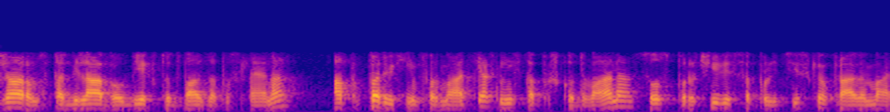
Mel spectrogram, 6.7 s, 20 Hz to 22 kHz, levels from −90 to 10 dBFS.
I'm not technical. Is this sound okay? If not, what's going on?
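No. From start to finish the speech has passed through the AMR narrowband mobile codec, the squeezed format used for older mobile phone calls. It keeps only a thin slice of sound, roughly 250 Hz to 3.7 kHz, so the voice loses its body and all its crispness. The codec rebuilds speech from a simplified model of the voice, and the heavy squeezing here leaves it buzzy and synthetic, like a poor phone line.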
